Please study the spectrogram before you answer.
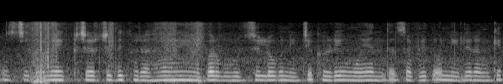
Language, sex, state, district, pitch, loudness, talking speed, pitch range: Hindi, female, Bihar, Bhagalpur, 195 Hz, -21 LUFS, 260 wpm, 190-200 Hz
